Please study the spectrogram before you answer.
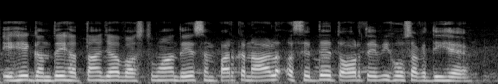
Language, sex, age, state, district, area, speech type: Punjabi, male, 18-30, Punjab, Hoshiarpur, rural, read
